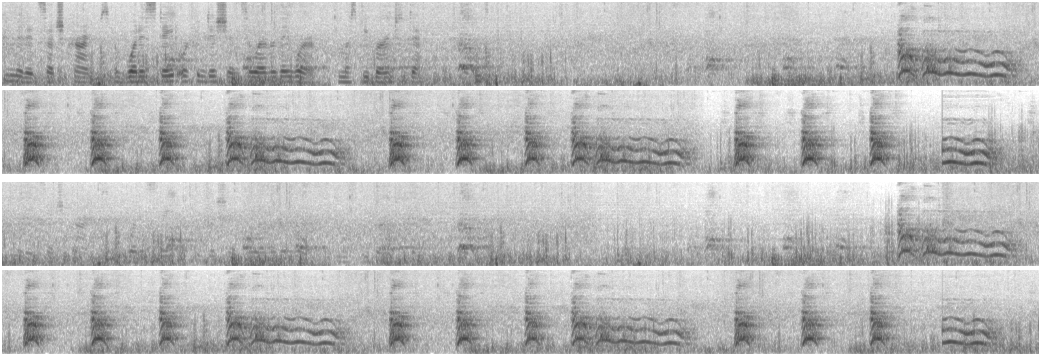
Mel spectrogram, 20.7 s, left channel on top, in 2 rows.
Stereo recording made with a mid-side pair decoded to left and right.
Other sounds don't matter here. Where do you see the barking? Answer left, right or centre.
centre.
